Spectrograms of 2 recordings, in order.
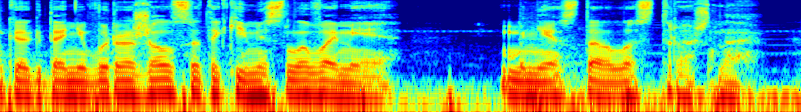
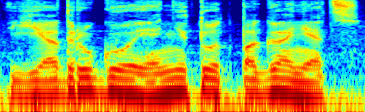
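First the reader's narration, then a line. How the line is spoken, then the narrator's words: Angry son's voice. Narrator (Russian): злобно сказал сын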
